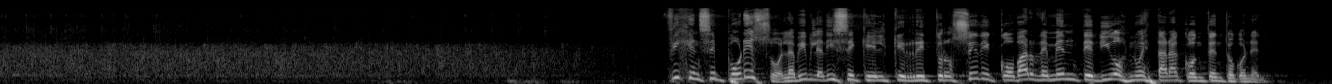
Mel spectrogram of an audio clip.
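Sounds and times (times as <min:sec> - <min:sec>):
audience applauding: 0:00.0 - 0:06.2
speech: 0:06.7 - 0:12.8.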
